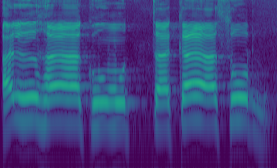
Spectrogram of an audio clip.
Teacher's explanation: काफ का मखरज होता है ज़बान की जड़ और तालु का सख्त हिस्सा, और ता को बारीक पढ़ेंगे, काफ को भी बारीक रखना है, सा की अदायगी क्लियर रखनी है।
